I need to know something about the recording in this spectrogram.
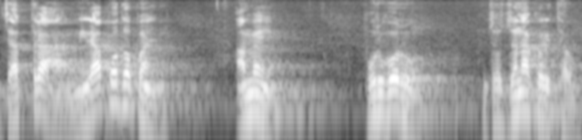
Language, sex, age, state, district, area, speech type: Odia, male, 30-45, Odisha, Kandhamal, rural, spontaneous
